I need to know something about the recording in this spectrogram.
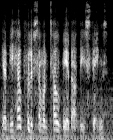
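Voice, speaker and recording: An actor playing a cold, curt imperial intelligence agent in a video game, clipped, menacing and businesslike. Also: male voice, mid-range voice, very animated, quick pace, pushed and bright, faint music behind, poor audio. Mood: dry, curt. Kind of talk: video game cutscene acting.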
